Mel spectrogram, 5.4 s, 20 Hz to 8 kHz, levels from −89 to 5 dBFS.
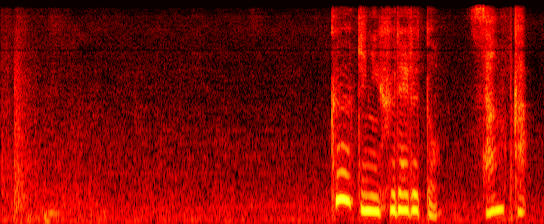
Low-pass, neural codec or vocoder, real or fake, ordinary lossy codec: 7.2 kHz; codec, 44.1 kHz, 7.8 kbps, DAC; fake; none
